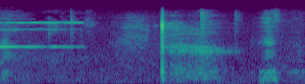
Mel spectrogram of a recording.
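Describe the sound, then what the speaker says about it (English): A mobile phone rings during an online user group meeting. A short, thin electronic ringtone sounds first, followed by faint scattered handling noises and a sharp click. "That mobile ringing"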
